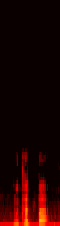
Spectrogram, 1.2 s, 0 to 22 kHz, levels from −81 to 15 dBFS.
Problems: low volume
